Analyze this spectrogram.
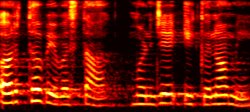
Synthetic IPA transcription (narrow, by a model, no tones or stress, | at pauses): əɾt̪ʰəʋjəʋəst̪ʰa | m̤əɳd͡ʑeiknɔmiː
